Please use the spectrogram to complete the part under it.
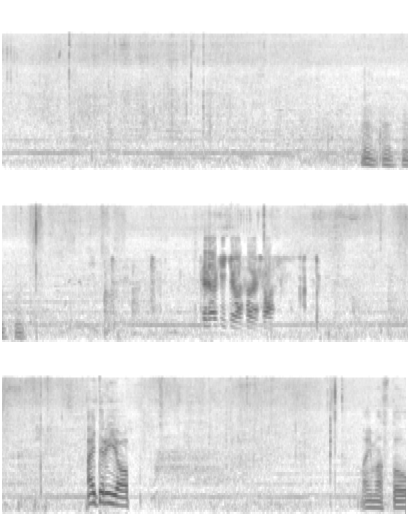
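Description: Skis scrape over hard-packed snow as a skier carves turns.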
